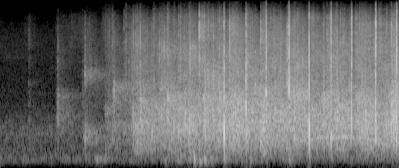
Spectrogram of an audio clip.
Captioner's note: everyone applauds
